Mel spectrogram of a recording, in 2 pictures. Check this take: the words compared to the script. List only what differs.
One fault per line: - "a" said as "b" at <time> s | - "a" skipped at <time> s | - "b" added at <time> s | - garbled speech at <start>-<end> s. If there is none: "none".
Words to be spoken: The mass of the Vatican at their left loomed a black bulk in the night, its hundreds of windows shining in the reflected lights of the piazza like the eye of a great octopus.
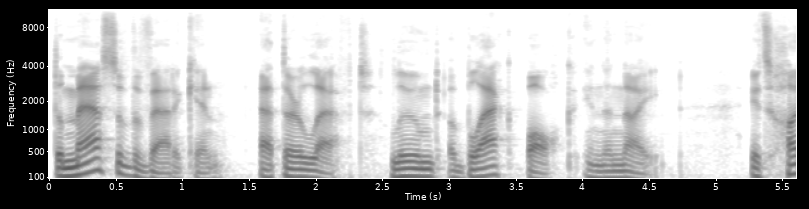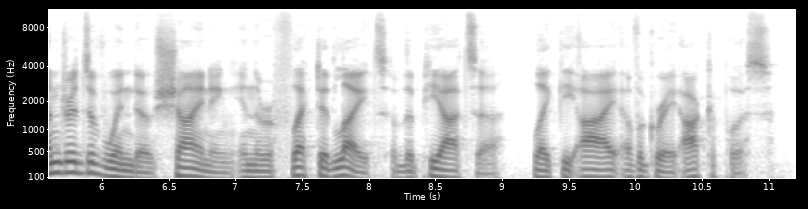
none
